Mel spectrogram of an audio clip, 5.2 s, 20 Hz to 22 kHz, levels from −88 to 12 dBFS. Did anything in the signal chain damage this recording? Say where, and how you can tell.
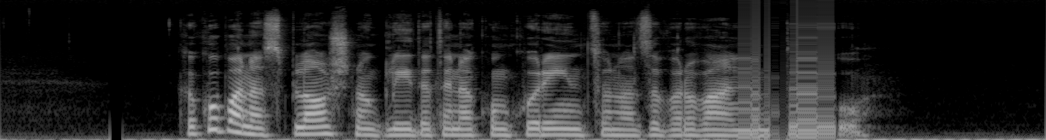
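Yes. The wireless link failed first: a digital wireless dropout at 0.55 to 0.62 s, where the receiver lost too much data and muted for about 67 ms. It is a clean gap of near silence with no noise burst on either side.

At 3.70 to 4.18 s, just after "gledate na konkurenco na", the speech turns into a rigid, metallic 100 Hz buzz. This is likely robotic sound from repeated short buffers at the driver or buffer stage. Audio arrived too seldom and the last 10 ms block was replayed while roughly two-thirds of the real audio was skipped.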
